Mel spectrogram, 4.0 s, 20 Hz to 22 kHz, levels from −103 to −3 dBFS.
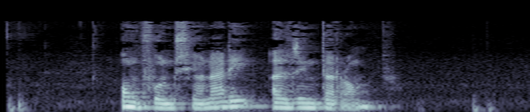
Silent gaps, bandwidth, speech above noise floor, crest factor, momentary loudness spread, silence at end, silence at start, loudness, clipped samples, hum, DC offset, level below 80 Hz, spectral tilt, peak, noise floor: none; 11.5 kHz; 44 dB; 16 dB; 7 LU; 0.4 s; 0.05 s; -26 LUFS; under 0.1%; none; under 0.1%; -58 dBFS; -6 dB/octave; -10 dBFS; -69 dBFS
